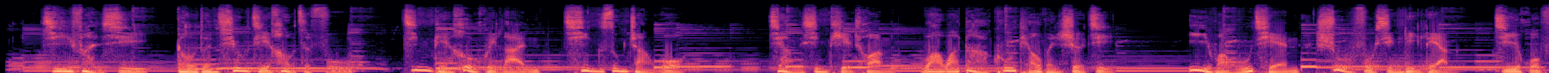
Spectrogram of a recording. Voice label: 男 专题 产品介绍沉稳磁性

